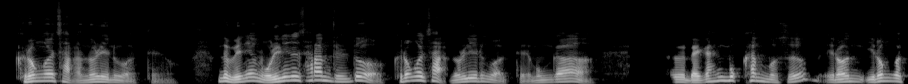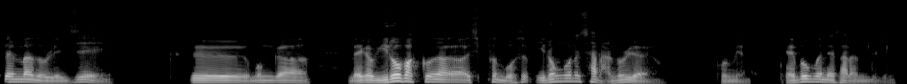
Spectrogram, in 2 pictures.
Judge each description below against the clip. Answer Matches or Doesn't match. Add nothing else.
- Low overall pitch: Matches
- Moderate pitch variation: Doesn't match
